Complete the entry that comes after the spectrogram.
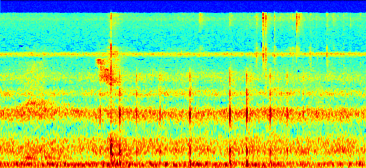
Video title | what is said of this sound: How to change a PCV valve. | shake it you can hear a little bit to the check valve in there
